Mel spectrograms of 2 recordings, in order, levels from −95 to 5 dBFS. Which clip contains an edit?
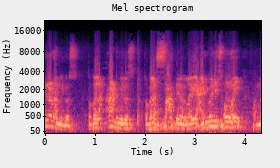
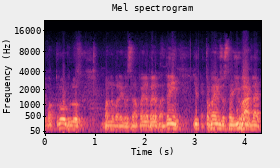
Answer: second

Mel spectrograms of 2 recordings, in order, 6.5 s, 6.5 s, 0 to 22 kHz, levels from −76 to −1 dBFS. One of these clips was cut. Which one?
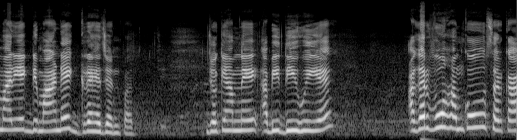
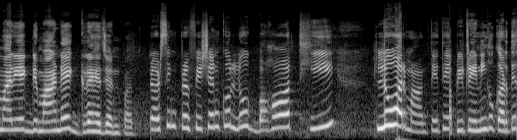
second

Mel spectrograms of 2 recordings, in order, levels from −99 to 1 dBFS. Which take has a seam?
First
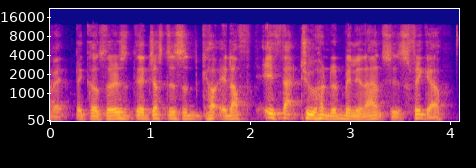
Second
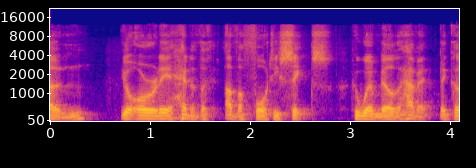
first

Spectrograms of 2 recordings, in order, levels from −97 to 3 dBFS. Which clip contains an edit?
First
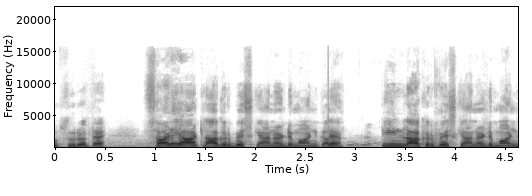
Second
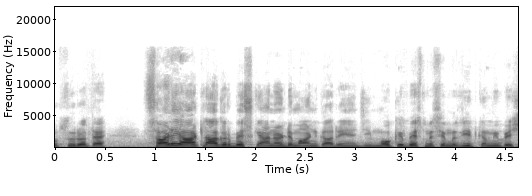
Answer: first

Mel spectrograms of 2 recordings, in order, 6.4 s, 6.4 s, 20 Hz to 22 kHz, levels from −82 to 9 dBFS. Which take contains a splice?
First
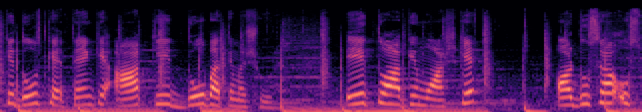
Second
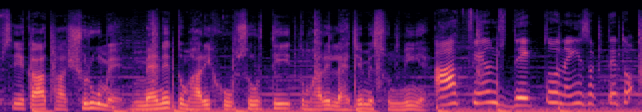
second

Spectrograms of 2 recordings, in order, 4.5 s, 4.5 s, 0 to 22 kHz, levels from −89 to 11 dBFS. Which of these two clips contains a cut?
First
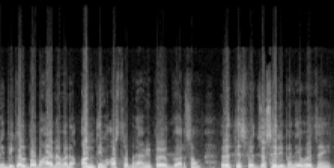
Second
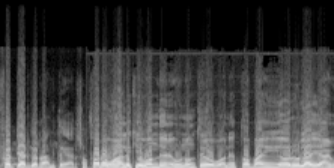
second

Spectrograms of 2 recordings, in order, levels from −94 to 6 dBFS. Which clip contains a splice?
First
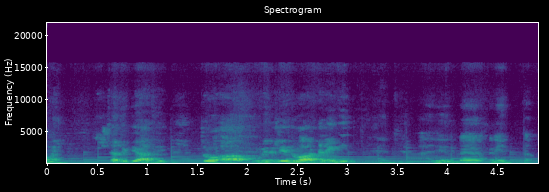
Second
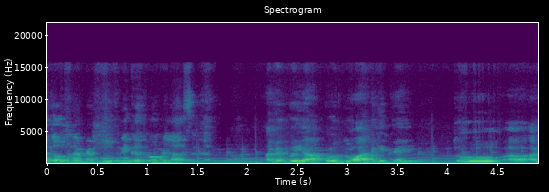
second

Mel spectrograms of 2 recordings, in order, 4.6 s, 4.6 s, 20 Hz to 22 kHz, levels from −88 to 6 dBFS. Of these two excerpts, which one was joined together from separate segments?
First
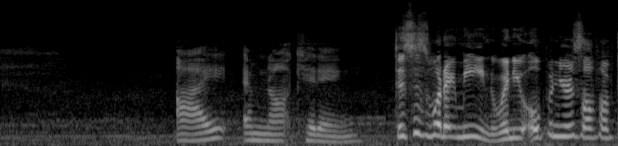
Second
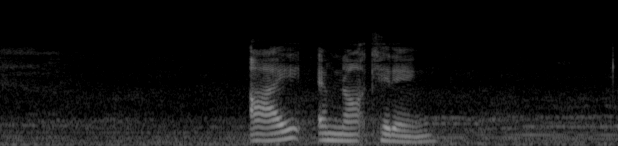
first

